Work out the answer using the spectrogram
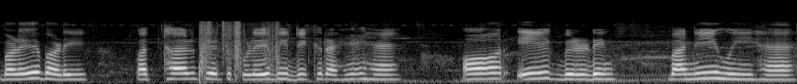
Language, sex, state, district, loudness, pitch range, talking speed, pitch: Hindi, female, Madhya Pradesh, Umaria, -15 LUFS, 230-255 Hz, 115 wpm, 240 Hz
